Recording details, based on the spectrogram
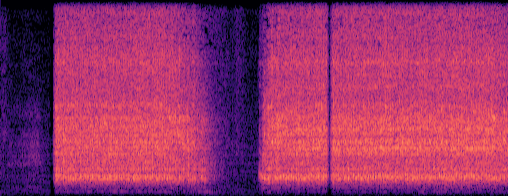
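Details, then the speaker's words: RC car drive motor after adjusting the speed controller's throttle trim. Two even bursts of high, steady whirring with no surging or clicking, and the wheels now rotate at the same speed in both directions. This is normal. "now the wheels have been adjusted and they rotate at the same speed in both directions"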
